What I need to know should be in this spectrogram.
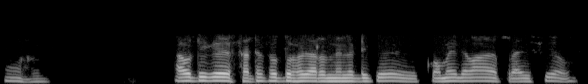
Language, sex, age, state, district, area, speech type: Odia, male, 45-60, Odisha, Nuapada, urban, conversation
